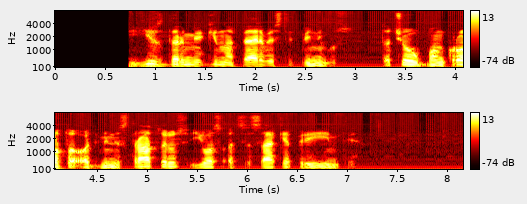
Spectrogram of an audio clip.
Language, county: Lithuanian, Vilnius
